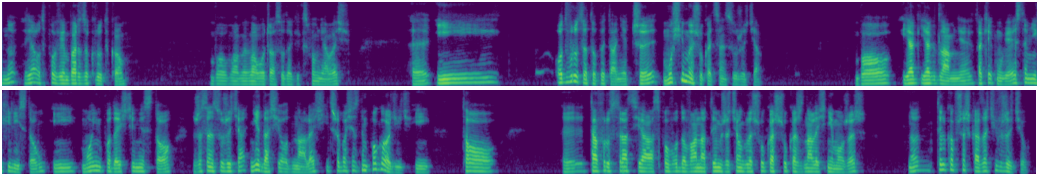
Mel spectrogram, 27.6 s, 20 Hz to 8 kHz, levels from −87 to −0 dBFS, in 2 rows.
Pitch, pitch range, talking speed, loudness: 125 Hz, 110-140 Hz, 150 wpm, -24 LUFS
